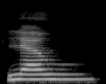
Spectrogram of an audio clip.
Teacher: 2 counts long, and it should be very soft. When you say, it should be soft. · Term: Waaw Leen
